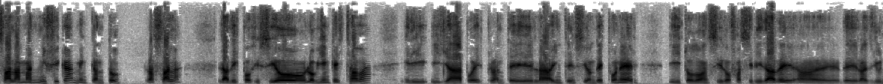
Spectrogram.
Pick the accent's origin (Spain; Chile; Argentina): Spain; Jerez, Andalusia; born there; now in Seville, Spain; yo nací en Jerez, vivo en Sevilla.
